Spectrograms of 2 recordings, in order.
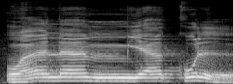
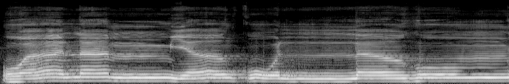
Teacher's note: nun sukun bertemu dengan huruf lam, namanya IBG, idgham bila gunah. Leburkan cara bacanya ya, 0 harokat. Jadi hanya dileburkan saja.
